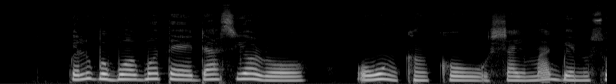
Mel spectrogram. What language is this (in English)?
Yoruba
